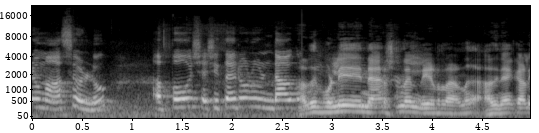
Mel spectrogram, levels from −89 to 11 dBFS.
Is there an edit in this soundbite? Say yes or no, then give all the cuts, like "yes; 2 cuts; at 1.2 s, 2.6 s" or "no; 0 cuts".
no; 0 cuts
